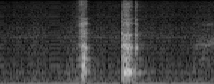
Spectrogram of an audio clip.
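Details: AI-generated imitation of hiccups: two short, abrupt hiccup-like catches of breath.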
